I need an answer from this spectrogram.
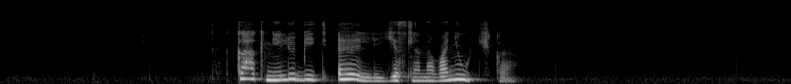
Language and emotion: Russian, angry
